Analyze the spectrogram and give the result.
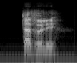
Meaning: to become spotted, or speckled (referring to the skin of certain animals)
- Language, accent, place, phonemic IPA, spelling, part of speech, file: French, France, Lyon, /ta.vle/, taveler, verb, LL-Q150 (fra)-taveler.wav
